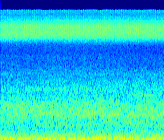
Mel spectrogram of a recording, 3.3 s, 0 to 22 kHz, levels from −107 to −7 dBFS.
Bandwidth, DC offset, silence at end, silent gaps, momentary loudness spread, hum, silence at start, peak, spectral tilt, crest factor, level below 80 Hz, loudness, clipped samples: 16.5 kHz; under 0.1%; 0 s; none; 1 LU; none; 0 s; -30 dBFS; -3 dB/octave; 14 dB; -50 dBFS; -40 LUFS; under 0.1%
